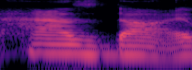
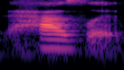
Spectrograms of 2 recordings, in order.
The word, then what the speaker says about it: Hazlitt: No, no, no, not has die. Let me spell it for you. Hazlitt. Got it. Hazlitt.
